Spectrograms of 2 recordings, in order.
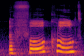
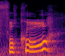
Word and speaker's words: Foucault: The focal current. Apparently it's French and it literally pronounced Foucault.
